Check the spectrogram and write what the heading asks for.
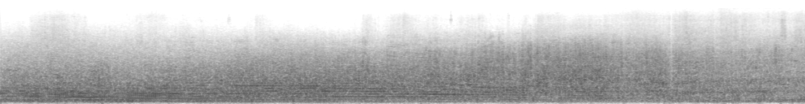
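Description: Tour boat's engine running steadily under a constant rush of wind on the microphone.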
